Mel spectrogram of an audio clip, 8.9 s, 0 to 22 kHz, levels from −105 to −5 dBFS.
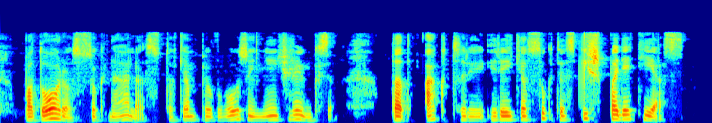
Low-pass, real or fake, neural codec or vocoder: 7.2 kHz; real; none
